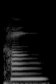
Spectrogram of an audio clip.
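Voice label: "kang", Mandarin Chinese, second tone, pronunciation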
